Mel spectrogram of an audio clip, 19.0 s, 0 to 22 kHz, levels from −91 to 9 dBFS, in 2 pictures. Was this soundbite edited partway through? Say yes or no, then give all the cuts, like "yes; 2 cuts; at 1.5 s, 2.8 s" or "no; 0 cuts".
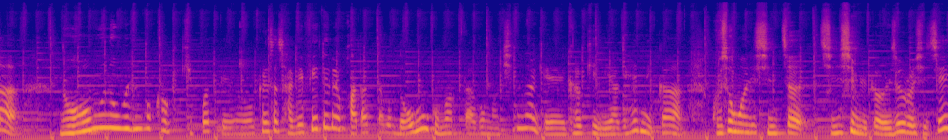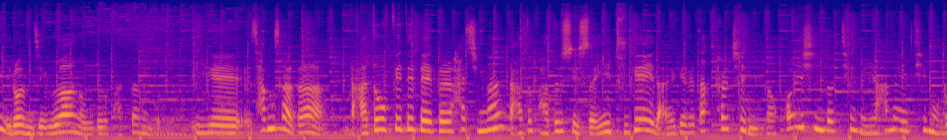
yes; 1 cut; at 11.2 s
